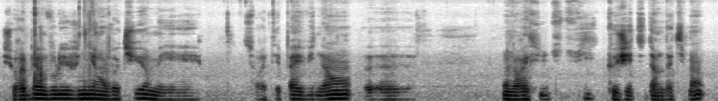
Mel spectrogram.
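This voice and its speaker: A man talking quietly in a hushed, often half-whispered way, narrating an exploration vlog at night. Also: fairly low pitch, flat delivery, moderate pace, slight background noise. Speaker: urbex explorer filming for viewers. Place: inside a dark abandoned building.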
